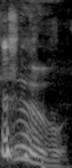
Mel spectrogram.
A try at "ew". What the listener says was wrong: Ew. Ew. No, not ooh. You're saying like with a W. Like, why are you saying it with a W? It's ew.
